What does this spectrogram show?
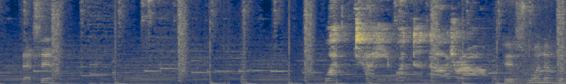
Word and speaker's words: Wat Chaiwatthanaram: next stop, I'm not really sure how to pronounce this correctly, so I need a little help from Google. Wat Chaiwatthanaram. That's it. Wat Chaiwatthanaram It is one of the most visited attractions in the Ayutthaya Historical Park.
